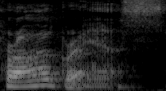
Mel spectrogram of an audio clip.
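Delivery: "progress" in put-on American accent, soft and high. Saying a word for listeners in America, in a put-on American accent. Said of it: "That type of American".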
